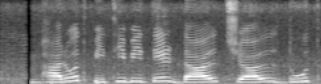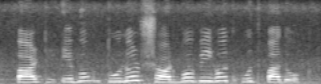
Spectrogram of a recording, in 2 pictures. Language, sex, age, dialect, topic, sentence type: Bengali, female, <18, Jharkhandi, agriculture, statement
